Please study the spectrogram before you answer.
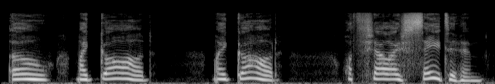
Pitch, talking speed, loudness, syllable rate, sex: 230 Hz, 135 wpm, -18 LUFS, 3.3 syllables/s, male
